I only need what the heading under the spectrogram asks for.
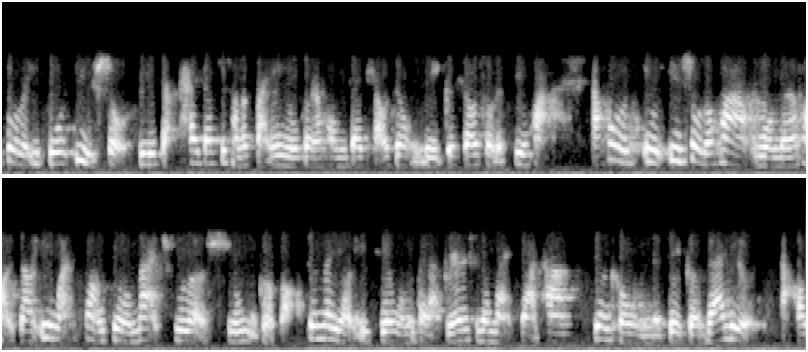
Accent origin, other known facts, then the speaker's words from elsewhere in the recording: China; 我们都是就是留学生，都是来自中国，然后我们是来自四个不同的地方。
